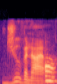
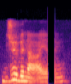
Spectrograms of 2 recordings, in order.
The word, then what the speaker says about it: juvenile: sounds now uh this this here is a j sound we say ju juvenile try that juvenile good okay so uh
